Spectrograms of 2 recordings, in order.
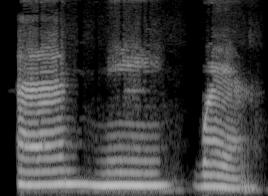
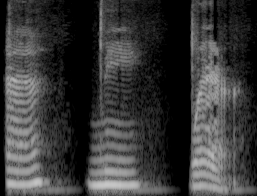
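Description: First: Anywhere drawn out slowly, each syllable its own beat. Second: Anywhere said slowly, beat by beat for clapping; clapped syllables. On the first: Teacher showing chin trick to kids, slow syllables. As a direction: stretch Anywhere into slow beats. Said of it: "wash my chin right here". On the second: Teacher clapping along with kids, slow beats. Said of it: "Clap it with me". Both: Shown as a demonstration.

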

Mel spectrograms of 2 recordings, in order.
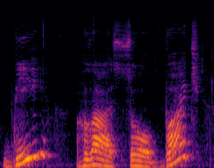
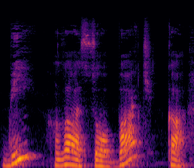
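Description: First: Бігла собачка very slow, БІГ and ЧКА held long; long first, quick middle, long end; Бігла собачка sung out with long first and final syllables; rhythm demo. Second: Бігла собачка slow and even; Бігла собачка in five beats; counted syllables. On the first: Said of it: "промовляючи цю фразу". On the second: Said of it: "Рахуємо всі склади". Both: Shown as a demonstration.

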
